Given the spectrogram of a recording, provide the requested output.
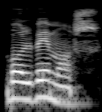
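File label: "volvemos", Spanish; verb-conjugator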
